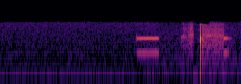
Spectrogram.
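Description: A short electronic beep of two steady tones sounding together, about a second and a half in, after near silence; a sharp click and a brief rustle follow at the very end.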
